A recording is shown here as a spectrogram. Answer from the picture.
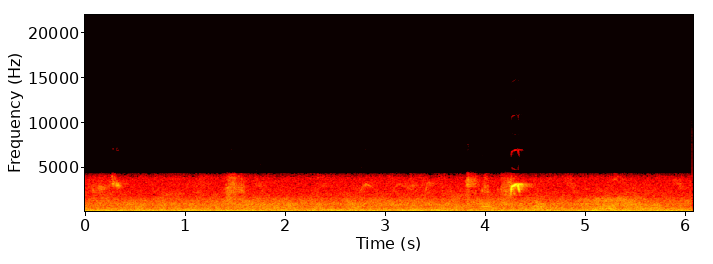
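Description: A few short, high bird chirps over a steady low outdoor rumble, the clearest chirp about four seconds in.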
